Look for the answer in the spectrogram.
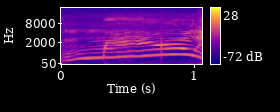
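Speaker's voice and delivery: high drawn-out meow; cat meow. Retold or imitated. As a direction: mew like a cat, high and long. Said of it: "it just looks at me and goes".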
